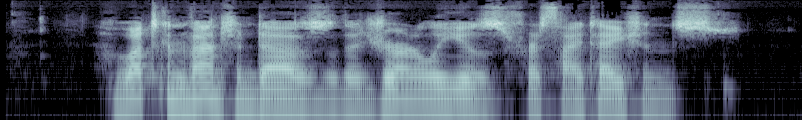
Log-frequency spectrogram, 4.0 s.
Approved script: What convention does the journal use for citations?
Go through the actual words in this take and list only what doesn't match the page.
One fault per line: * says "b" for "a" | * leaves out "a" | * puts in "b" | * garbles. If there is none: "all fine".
all fine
